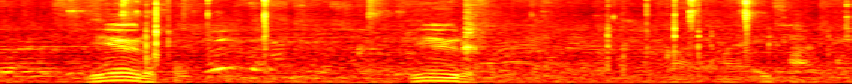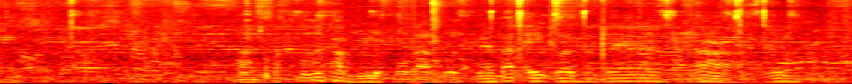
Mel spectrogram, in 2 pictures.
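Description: Casino chips click and clatter as they are stacked and pushed across a table.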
